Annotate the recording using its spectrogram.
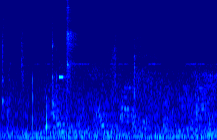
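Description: Low, steady room hum with a few faint clicks and taps, one sharper click about a second and a half in.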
